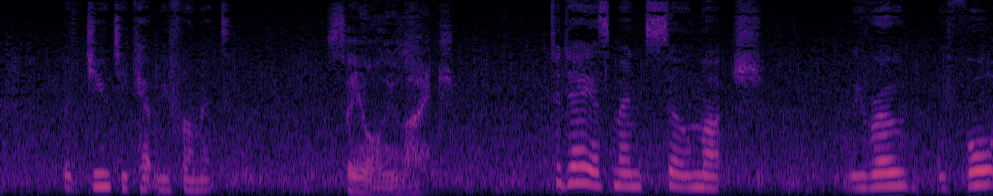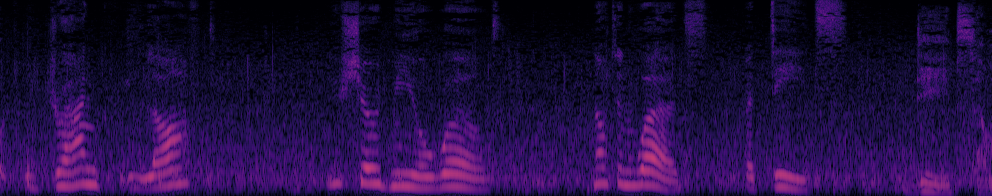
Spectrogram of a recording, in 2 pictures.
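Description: A young woman speaks warmly and softly, close by.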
